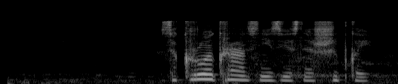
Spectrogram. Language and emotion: Russian, angry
